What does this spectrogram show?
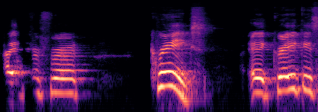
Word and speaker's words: Craig: Rafa says, I prefer Craig's. Craig is spelled C-R-A-I-G. Okay, not Thank Greg.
